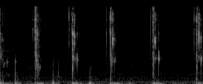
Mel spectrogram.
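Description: ASMR mouth noises: five crisp, wet crunching bursts in a steady rhythm, with softer clicks between them. The sounds are close and distinct, with no talking.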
